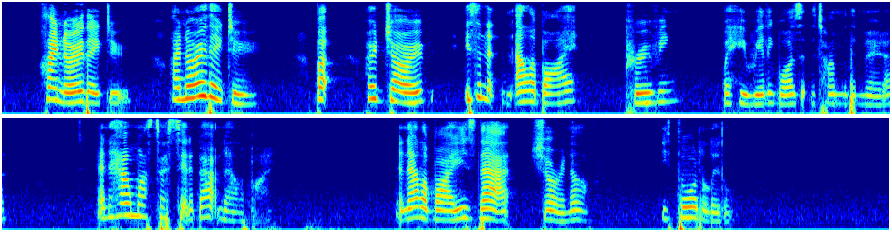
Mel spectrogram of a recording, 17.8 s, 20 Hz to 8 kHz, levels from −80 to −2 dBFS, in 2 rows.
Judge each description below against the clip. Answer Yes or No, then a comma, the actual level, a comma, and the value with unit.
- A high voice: Yes, high, 230 Hz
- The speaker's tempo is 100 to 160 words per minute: Yes, average, 150 wpm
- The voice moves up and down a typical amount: Yes, average, 4.0 semitones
